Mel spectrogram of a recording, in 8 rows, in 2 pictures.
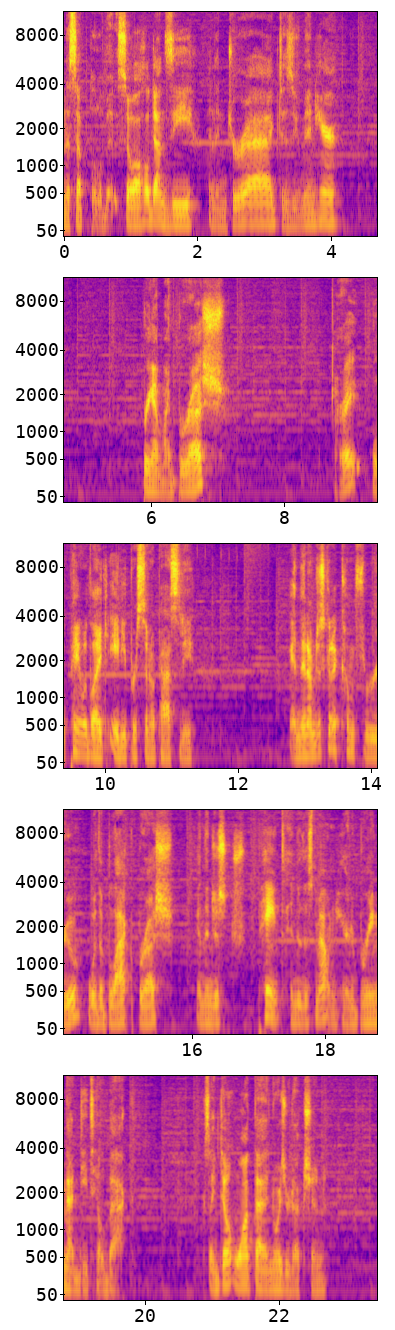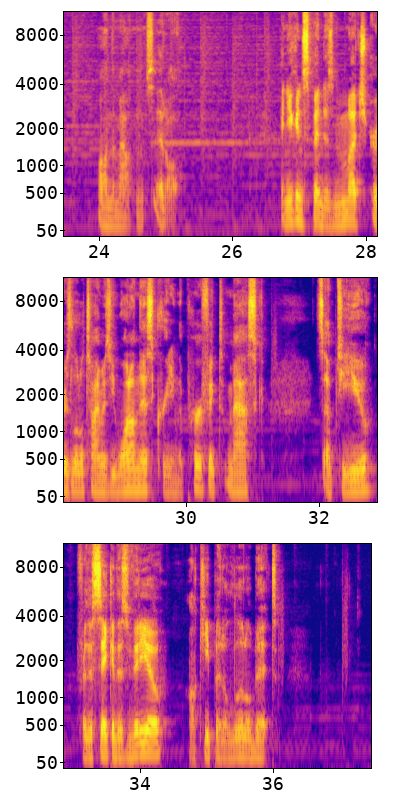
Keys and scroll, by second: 1.5 z, 4.5 space, 6.3 b, 7.2 ctrl+alt+b, 10.0 8, 24.0 space, 26.5 space, 32.7 space.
